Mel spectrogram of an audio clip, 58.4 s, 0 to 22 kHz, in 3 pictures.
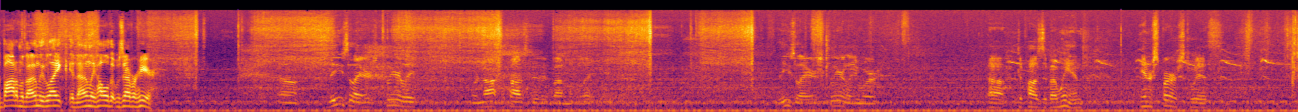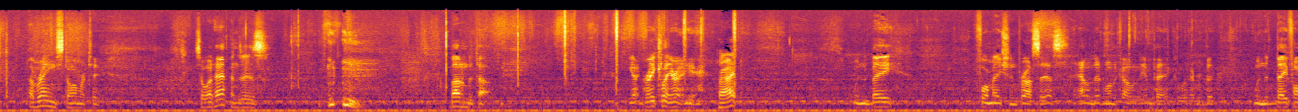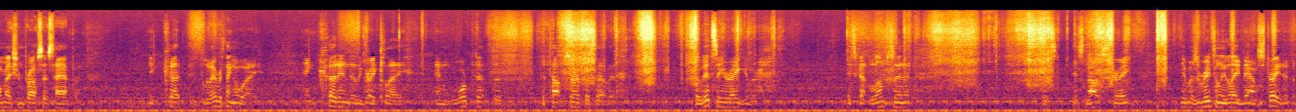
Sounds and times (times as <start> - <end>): Speech: 0.0 - 2.4, 4.2 - 6.3, 7.1 - 9.2, 11.7 - 13.2, 14.8 - 16.3, 17.1 - 18.2, 19.9 - 21.0, 22.4 - 23.5, 26.2 - 26.9, 28.9 - 30.6, 32.2 - 33.0, 34.1 - 40.2, 41.2 - 42.9, 43.5 - 46.5, 47.1 - 48.3, 49.4 - 50.6, 51.6 - 52.7, 54.6 - 55.9, 56.6 - 58.3.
